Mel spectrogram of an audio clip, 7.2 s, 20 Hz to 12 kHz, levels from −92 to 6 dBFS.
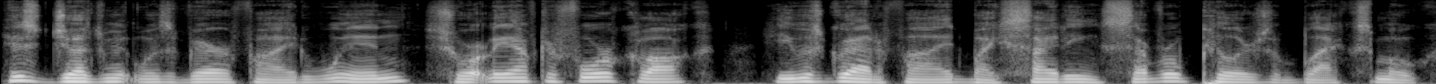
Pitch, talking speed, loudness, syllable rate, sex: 120 Hz, 160 wpm, -18 LUFS, 4.7 syllables/s, male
